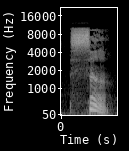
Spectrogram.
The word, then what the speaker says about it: saint: Saint. Alright, so final T not pronounced, and then when you combine this A-I-N here, you get the un sound. Saint.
